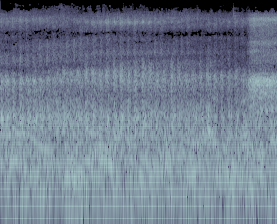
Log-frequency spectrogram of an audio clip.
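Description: A train running steadily. A loud hiss starts near the end.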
